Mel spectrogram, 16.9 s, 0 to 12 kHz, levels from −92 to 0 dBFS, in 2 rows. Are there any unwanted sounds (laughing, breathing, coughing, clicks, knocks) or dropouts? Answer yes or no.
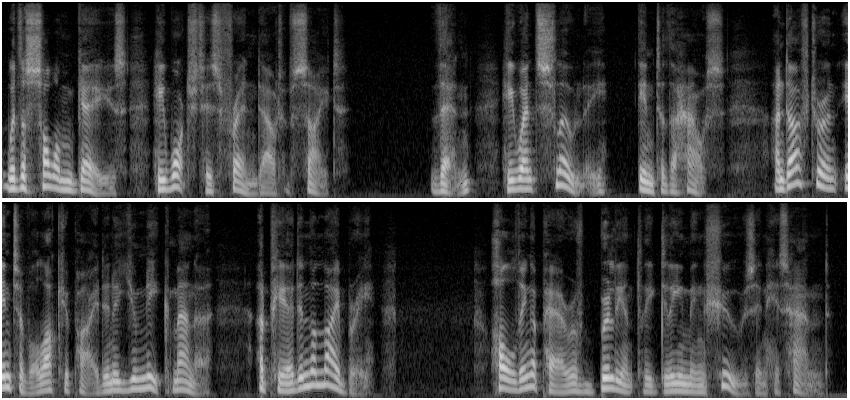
no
